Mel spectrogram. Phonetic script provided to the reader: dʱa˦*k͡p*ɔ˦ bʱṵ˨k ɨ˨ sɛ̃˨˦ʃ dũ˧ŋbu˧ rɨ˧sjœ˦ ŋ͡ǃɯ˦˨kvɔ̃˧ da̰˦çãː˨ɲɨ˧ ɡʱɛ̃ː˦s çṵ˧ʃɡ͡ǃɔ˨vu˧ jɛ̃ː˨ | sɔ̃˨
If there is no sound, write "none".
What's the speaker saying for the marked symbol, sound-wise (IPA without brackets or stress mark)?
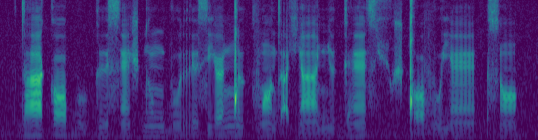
k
